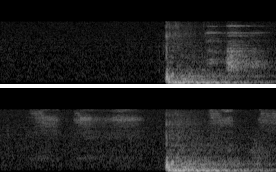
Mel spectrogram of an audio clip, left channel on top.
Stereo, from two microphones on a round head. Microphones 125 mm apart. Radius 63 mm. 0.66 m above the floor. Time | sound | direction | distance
1.6 | a pop | 25° left (ahead or behind) | 3.5 m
